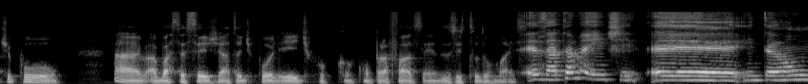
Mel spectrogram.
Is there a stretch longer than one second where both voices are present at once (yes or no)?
no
